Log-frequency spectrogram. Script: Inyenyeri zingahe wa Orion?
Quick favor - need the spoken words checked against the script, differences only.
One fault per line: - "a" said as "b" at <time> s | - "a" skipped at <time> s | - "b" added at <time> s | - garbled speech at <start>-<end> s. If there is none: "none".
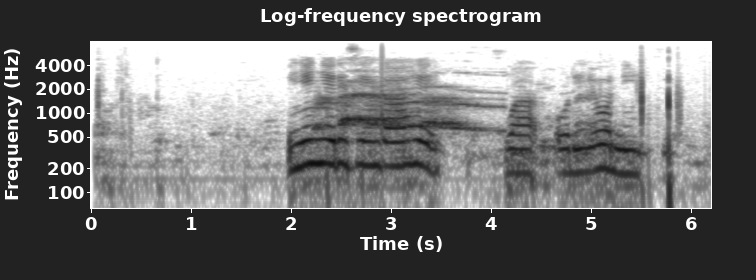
none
